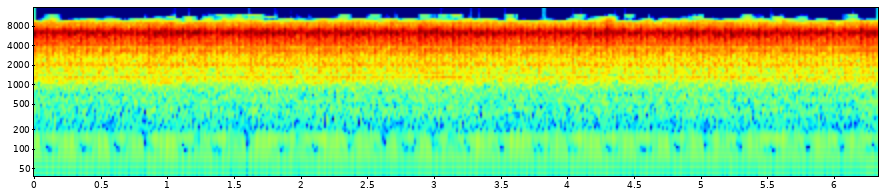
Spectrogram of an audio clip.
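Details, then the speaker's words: 1993 Geo Metro on first start after drivetrain restoration, timing not yet set: fast light ticking clatter, two or three a second, over steady idle, quieting as the hydraulic lifters pump up with oil. "I hear lots of people they fire a car up and they hear make all kinds of noise when it's brand new. You can hear it getting quiet right now."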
